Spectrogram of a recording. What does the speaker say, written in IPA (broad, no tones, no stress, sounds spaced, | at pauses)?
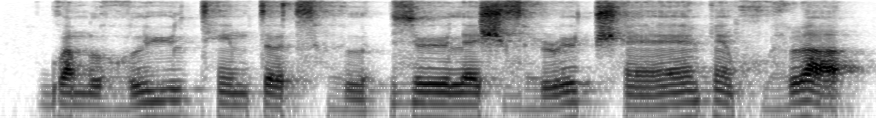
ɡʷ a m l ɔ̤ l yː l tʰ ẽ m t ə t͡sʰ ə̤ l | z ø l ɛ ʃ z ə̤ ɭ ø t͡ʃʰ ɛ̃ː ʈ ɛ̃ xʷ a̤ ɭ a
